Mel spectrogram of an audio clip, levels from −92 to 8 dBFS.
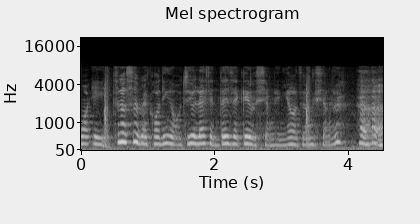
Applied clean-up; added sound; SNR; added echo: none; Vehicle; 17 dB; none.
